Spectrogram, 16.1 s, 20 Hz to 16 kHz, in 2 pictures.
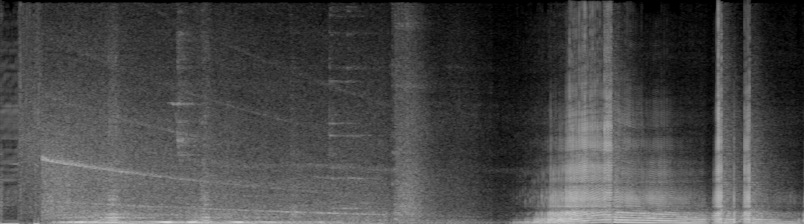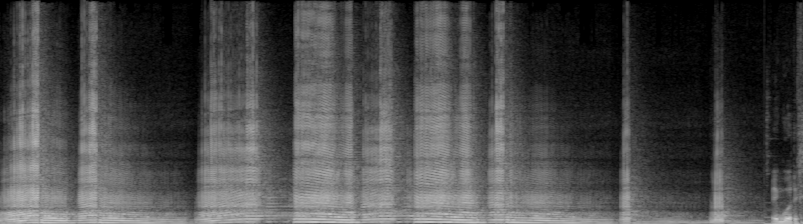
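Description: Mazda 3 hatchback on an Indojaya Valvetronic aftermarket exhaust with its valves closed, idling, then revved in a string of blips about a second apart, the pitch climbing and dropping with each one.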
